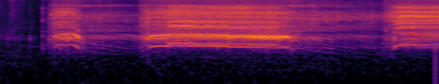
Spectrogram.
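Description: Small battery-powered Techvac keyboard vacuum motor whining in bursts as its button is pressed: a short start about half a second in, a loud steady whine for about a second and a half, then it stops and starts again near the end. The sound is not healthy: the motor runs far too slowly to give any real suction.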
